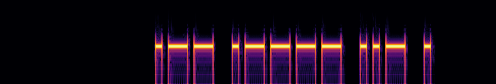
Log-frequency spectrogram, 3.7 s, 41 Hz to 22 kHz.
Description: Morse code, heard as a keyed tone, about 25 wpm, 700 Hz. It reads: W1UE
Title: Easy Call Signs Repeated 3x - 25wpm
